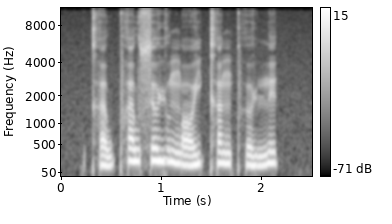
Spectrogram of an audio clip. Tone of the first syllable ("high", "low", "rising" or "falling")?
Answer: rising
